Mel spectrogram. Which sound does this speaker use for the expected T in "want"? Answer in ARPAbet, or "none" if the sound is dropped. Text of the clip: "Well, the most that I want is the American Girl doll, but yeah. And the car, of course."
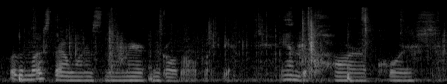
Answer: none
